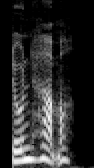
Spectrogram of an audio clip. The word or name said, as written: dunhammer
